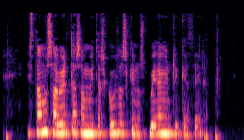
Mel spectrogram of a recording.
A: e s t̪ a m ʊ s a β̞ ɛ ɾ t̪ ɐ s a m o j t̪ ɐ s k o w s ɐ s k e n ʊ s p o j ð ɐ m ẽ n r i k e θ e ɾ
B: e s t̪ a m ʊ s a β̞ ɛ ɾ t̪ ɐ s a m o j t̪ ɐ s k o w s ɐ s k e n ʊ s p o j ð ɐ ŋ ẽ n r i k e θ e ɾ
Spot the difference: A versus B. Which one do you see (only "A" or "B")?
B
